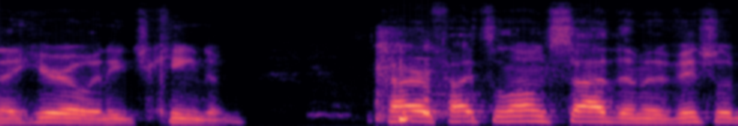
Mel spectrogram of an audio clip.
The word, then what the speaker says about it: Tyor: Uh, the three kingdoms have been overtaken by three evil lords, and only uh, Tyre, T Y O R, is how they pr- pronounce it.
